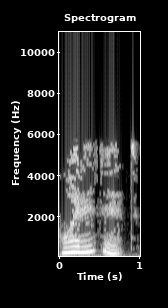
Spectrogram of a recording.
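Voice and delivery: high, sleepy murmur. Acted. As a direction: ask as if just woken. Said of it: "asked in a sleepy voice".

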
